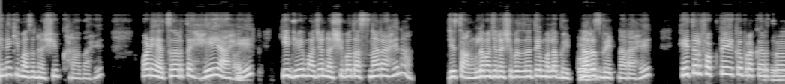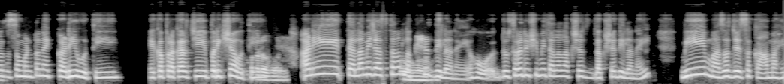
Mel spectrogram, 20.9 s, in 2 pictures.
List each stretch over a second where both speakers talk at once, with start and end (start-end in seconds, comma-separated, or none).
none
